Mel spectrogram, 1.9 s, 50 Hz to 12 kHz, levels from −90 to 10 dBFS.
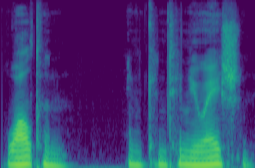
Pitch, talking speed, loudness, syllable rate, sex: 95 Hz, 95 wpm, -19 LUFS, 4.8 syllables/s, male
